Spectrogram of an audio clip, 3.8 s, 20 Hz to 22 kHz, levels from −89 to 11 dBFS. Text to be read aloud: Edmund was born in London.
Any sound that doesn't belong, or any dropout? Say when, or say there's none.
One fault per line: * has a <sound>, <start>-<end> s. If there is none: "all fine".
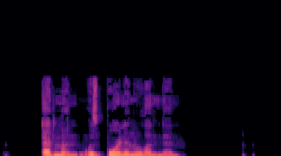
all fine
